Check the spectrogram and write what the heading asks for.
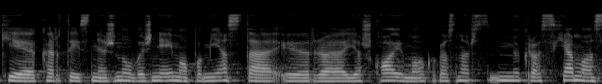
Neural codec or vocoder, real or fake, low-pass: none; real; 10.8 kHz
